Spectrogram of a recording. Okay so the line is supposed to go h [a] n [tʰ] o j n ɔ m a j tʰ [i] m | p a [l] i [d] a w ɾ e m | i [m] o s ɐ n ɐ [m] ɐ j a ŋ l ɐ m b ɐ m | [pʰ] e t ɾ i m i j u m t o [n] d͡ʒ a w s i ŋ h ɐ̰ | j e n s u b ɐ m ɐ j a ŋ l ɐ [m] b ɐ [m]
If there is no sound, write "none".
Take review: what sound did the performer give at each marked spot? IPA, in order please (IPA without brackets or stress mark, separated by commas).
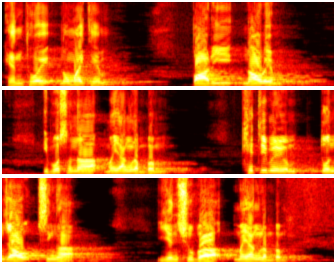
e, tʰ, e, ɾ, n, b, m, kʰ, n, m, m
